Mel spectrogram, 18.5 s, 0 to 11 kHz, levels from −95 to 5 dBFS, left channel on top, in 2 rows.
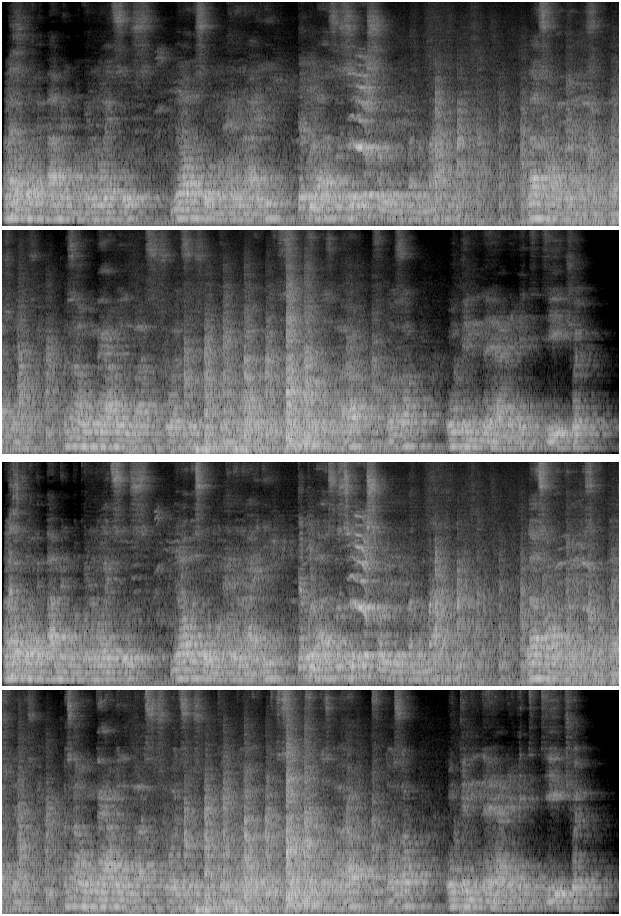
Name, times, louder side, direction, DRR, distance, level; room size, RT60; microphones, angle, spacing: voice 1, 0.0-2.2 2.6-4.1 4.5-5.5 7.9-9.7 10.2-14.7 15.0-15.5 15.9-17.9, equal, 60° right, -5 dB, 4.1 m, -23 dB
sound 1, 1.2-8.9, right 1 dB, 75° right, 3.1 m, -35 dB
voice 2, 4.4-6.9 10.2-10.5, right 1 dB, 45° right, 0 dB, 1.9 m, -25 dB
sound 2, 5.9-16.3, equal, 10° right, 2.7 m, -26 dB
13.0 x 9.8 x 4.9 m, 1.4 s
head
